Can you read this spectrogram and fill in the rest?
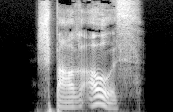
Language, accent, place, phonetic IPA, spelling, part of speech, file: German, Germany, Berlin, [ˌʃpaːɐ̯ ˈaʊ̯s], spar aus, verb, De-spar aus.ogg
- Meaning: 1. singular imperative of aussparen 2. first-person singular present of aussparen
